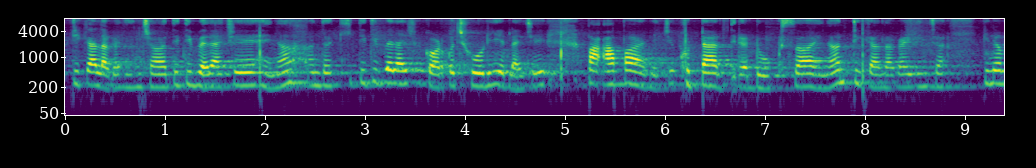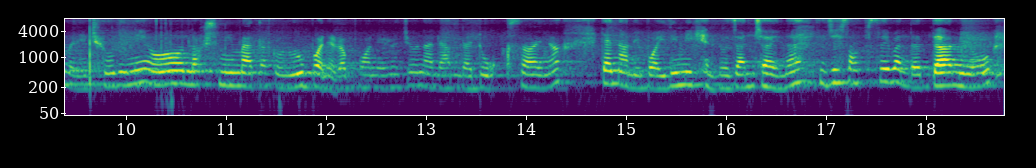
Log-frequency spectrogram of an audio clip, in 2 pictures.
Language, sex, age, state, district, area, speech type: Nepali, male, 30-45, West Bengal, Kalimpong, rural, spontaneous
